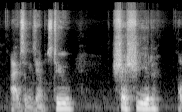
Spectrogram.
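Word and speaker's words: šešir: So imagine SH if you're having trouble pronouncing this. You shouldn't have trouble pronouncing this though. But if you are having trouble, think of the SH. Try to replace the sh with an SH in English, and then that's how you would pronounce it.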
